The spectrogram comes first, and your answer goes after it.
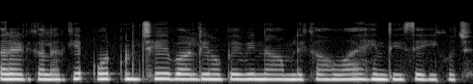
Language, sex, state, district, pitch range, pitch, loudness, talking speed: Hindi, female, Uttar Pradesh, Lalitpur, 230-240 Hz, 235 Hz, -13 LUFS, 215 wpm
